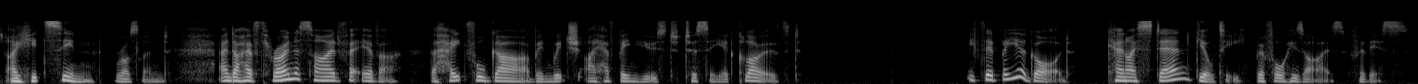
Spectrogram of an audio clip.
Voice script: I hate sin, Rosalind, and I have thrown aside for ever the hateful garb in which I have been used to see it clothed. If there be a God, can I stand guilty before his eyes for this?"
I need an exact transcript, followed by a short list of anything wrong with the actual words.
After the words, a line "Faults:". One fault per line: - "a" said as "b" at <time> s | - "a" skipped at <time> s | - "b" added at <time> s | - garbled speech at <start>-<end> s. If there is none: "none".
I hit sin, Rosalind, and I have thrown aside for ever the hateful garb in which I have been used to see it clothed. If there be a God, can I stand guilty before his eyes for this?"
Faults:
- "hate" said as "hit" at 0.2 s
